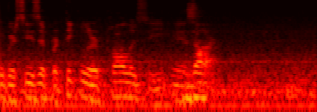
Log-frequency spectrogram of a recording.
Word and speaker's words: czar: in- Czar. That. The T is silent.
